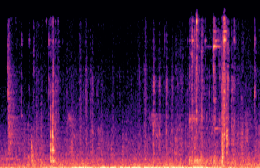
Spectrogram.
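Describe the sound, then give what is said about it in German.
A small cart drives across a campsite with a steady, low motor rumble, and light rattling and jingling rides on top throughout. “Es passiert endlich, ich darf mal auf so einem kleinen Wägelchen mitfahren und über einen Campingplatz fahren.”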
